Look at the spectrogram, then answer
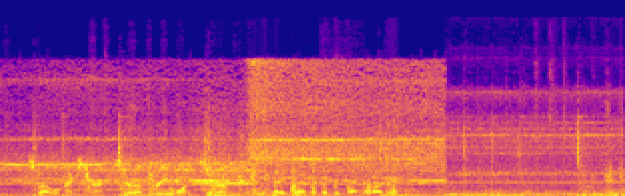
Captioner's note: military chatter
